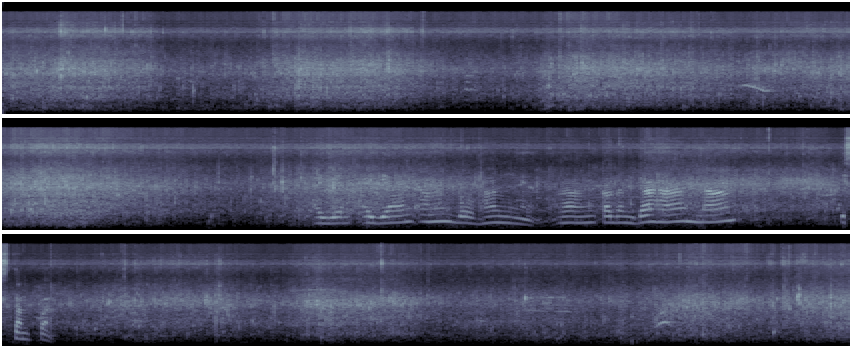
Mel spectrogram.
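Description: Small waves lap and wash over rocks at the shore in gentle swells.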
